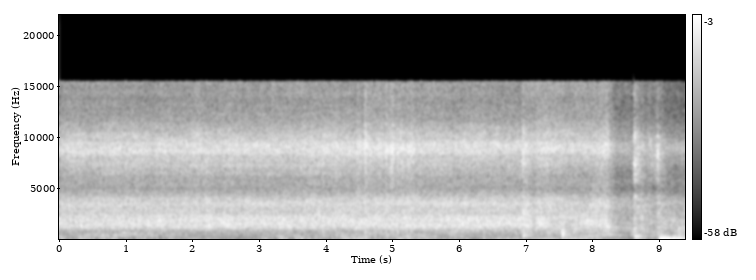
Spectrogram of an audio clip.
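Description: Marinated chicken frying in a metal kadai, a steady sizzling hiss as it is stirred with a spatula; the sizzle dips near the end, with a few scrapes.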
